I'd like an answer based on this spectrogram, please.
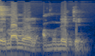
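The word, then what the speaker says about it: Emmanuel Amuneke: hear it from the legend himself how to pronounce your name well my name is Emmanuel nak it thank you so much for all those who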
